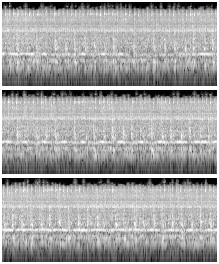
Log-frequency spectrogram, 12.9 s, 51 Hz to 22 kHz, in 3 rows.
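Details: Singer 411G on a treadle with a custom heavy balance wheel, sewing built-in decorative stitches such as the pyramid stitch. Steady, even needle ticking at about two to three stitches per second with no knocks or binding; normal running.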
